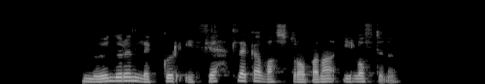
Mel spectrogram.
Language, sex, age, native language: Icelandic, male, 20-29, Icelandic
